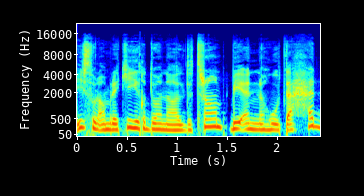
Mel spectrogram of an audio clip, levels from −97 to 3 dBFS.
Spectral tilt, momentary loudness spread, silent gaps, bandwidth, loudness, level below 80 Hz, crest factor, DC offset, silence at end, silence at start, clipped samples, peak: -6 dB/octave; 3 LU; none; 13.5 kHz; -20 LUFS; -52 dBFS; 12 dB; under 0.1%; 0 s; 0 s; under 0.1%; -6 dBFS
